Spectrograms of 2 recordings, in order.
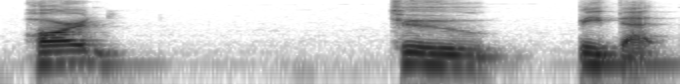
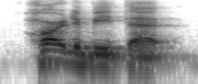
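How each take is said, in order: First: Slow, weighty repeat with a big gap after "Hard"; emphatic pauses. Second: Said in the usual way. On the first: Real, not acted. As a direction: break it after "Hard" and draw out "to beat that". Repeats the verdict word by word.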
